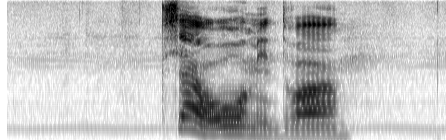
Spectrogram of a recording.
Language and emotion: Russian, sad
